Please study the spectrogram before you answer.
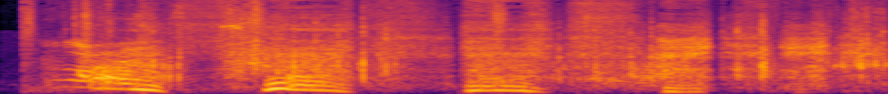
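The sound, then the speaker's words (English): A werewolf's deep, snarling roar rises twice in long, strained bursts, followed by shorter guttural growls, loud. “I may not hurt you, but the wolf might.”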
